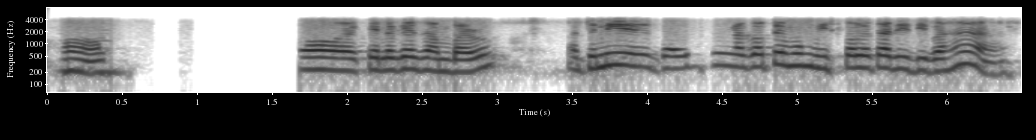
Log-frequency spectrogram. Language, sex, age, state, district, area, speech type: Assamese, female, 45-60, Assam, Biswanath, rural, conversation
